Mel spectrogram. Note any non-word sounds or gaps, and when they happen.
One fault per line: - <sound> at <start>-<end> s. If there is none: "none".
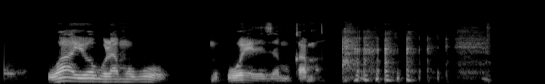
- laugh at 3.4-5.0 s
